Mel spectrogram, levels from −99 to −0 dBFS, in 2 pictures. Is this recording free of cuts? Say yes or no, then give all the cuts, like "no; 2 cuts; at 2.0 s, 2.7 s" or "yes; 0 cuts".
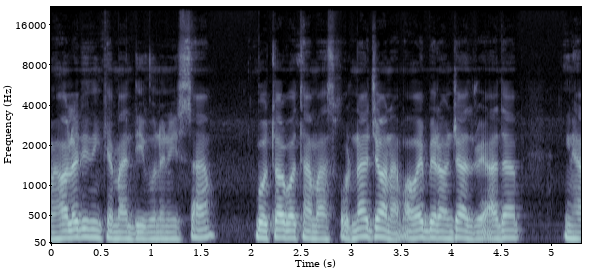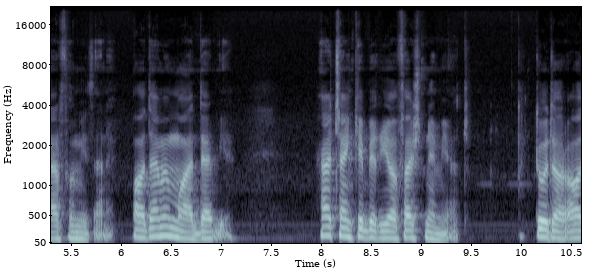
yes; 0 cuts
